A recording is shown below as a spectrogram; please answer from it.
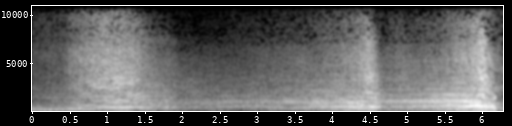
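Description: Footbrake drag racing cars, among them a 1972 Camaro, launching hard and accelerating away, engines rising and swelling in pitch as they pull down the strip, loud and sustained with several surges.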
